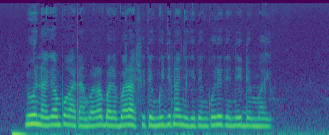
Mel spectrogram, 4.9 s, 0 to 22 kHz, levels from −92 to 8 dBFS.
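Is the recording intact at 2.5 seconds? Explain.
Yes, the speech at 2.5 seconds is intact, with no fault at that moment.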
